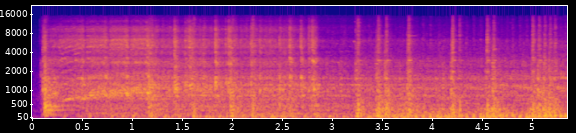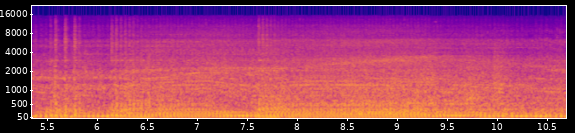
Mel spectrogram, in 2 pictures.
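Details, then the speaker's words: John Deere Gator, previously misdiagnosed as a carb problem: ragged cranking with scattered weak firings for several seconds before it catches and idles; hard starting from weak spark, fixed by replacing the Kawasaki ignition coil. "when I try and crank it it'll probably start right up here but like it just will not start"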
